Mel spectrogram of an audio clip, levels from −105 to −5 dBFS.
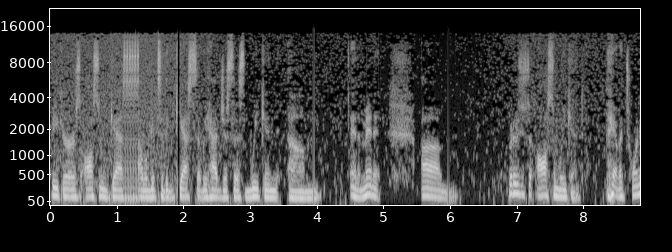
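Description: Across the whole speech clip, overdone noise removal has been applied. The suppressor pulls individual frequency bands down to nothing wherever they approach its noise estimate, so the background is near silence with twinkling specks. A spectrogram shows scattered isolated dots between blank patches, and the quiet parts of the voice are eaten away.

From 1.12 to 1.32 s a system hang loop occurs. The system stalled while the audio hardware kept replaying one 40 ms piece of its ring buffer five times, giving a rapid 25 Hz stutter in which about a fifth of a second of real audio goes missing. The waveform shows five identical blocks.

A gap between stream segments appears at 1.91 to 1.94 s, lasting 36 ms. Two more follow, one at 3.94 s (15 ms) and one at 5.95 to 5.98 s (25 ms). They fall every 2 s, where the segment time stamps fail to meet and the player inserts silence. Each is a hard-edged dropout, visible as a flat line in the waveform and a clean vertical blank stripe in the spectrogram.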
